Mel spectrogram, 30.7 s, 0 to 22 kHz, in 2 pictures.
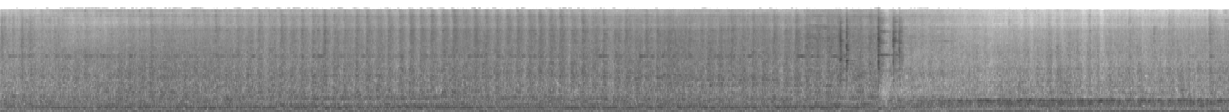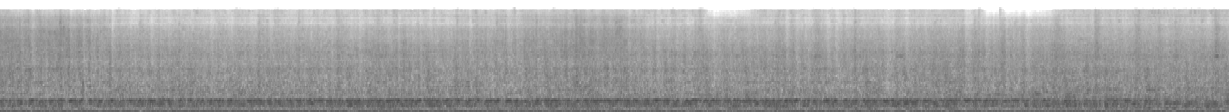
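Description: Continuous loud cab noise of a Baldwin K-36 narrow-gauge steam locomotive working upgrade: the oil fire burning in the firebox and the locomotive running. A steady low hum changes abruptly to a higher one about eleven seconds in.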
